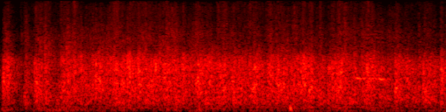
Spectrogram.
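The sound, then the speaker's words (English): An audience applauds steadily for several seconds as a speaker is introduced, a dense, even wash of many hands clapping at once with no voices breaking through. “Go ahead. Applause.”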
